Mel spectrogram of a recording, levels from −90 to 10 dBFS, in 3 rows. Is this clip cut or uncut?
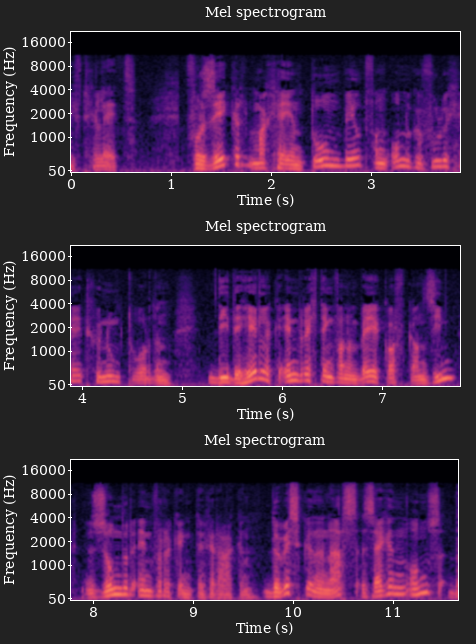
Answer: cut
